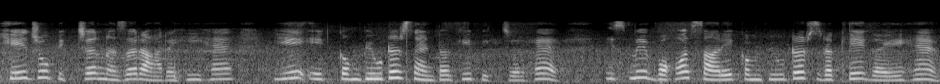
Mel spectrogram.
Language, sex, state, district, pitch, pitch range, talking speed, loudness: Hindi, female, Punjab, Fazilka, 245 Hz, 220-265 Hz, 135 wpm, -17 LUFS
